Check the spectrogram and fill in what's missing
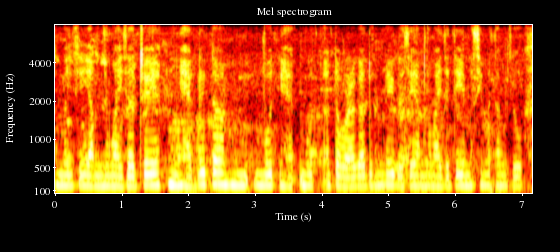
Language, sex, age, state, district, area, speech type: Manipuri, female, 30-45, Manipur, Thoubal, rural, spontaneous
